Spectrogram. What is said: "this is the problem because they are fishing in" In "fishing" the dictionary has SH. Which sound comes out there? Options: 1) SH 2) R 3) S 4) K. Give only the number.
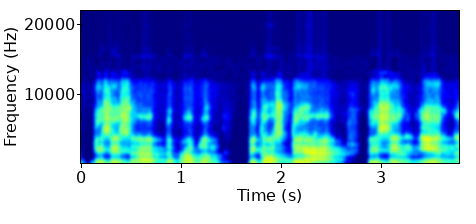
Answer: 3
